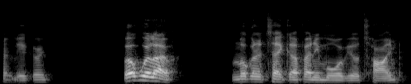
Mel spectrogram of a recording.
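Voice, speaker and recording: A man's voice: fairly low pitch, lively intonation, quick pace, slight background noise. A man hosting a podcast in a casual, blunt and sweary chat. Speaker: podcast host.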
